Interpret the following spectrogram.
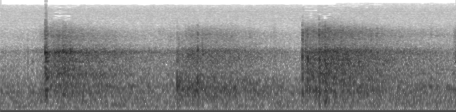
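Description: Badminton rackets striking a shuttlecock back and forth in a quick rally, three sharp hits a little over half a second apart, each ringing on in the hall's reverberation.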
